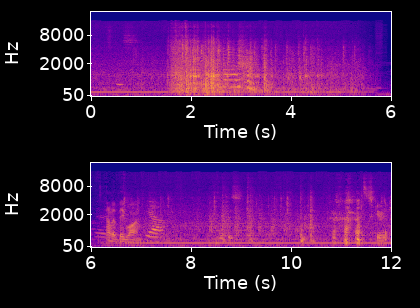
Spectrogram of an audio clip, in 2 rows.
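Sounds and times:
steady low hum: 0.0 - 12.0
room fittings clicking and rattling: 1.5 - 5.6, 6.3 - 12.0.

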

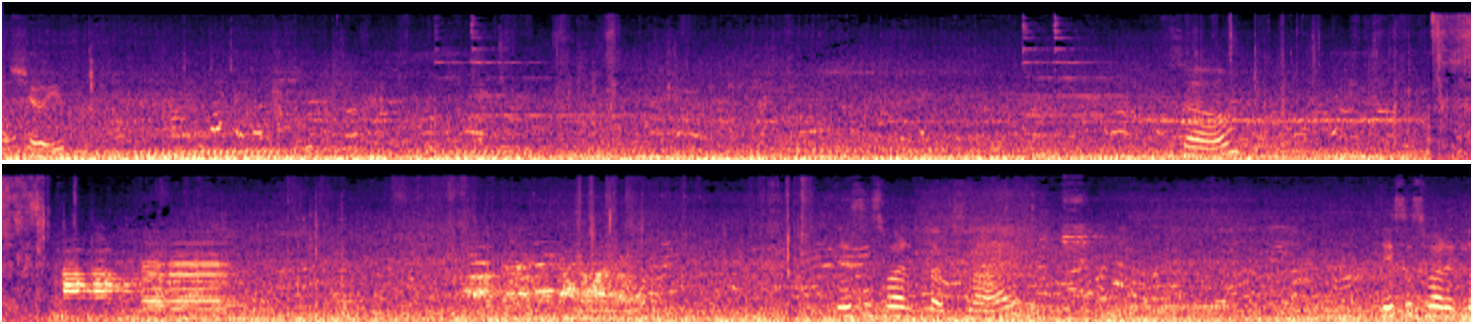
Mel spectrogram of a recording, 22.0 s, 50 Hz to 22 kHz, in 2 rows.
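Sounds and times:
passers-by talking: 0.0 - 22.0
street traffic engine rumble: 0.0 - 22.0
vehicle horn honking: 11.5 - 12.9, 18.8 - 19.4.

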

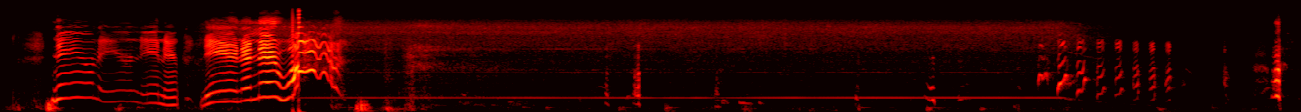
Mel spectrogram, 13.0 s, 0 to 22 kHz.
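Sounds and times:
faint hum with hiss: 0.0 - 13.0.

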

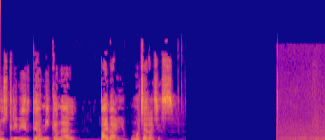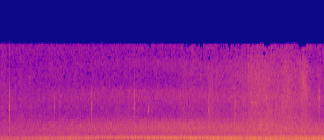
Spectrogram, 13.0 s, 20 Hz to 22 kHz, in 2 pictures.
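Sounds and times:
low hum: 1.4 - 2.0, 5.5 - 12.9
rushing drone falling in pitch: 5.5 - 12.9.

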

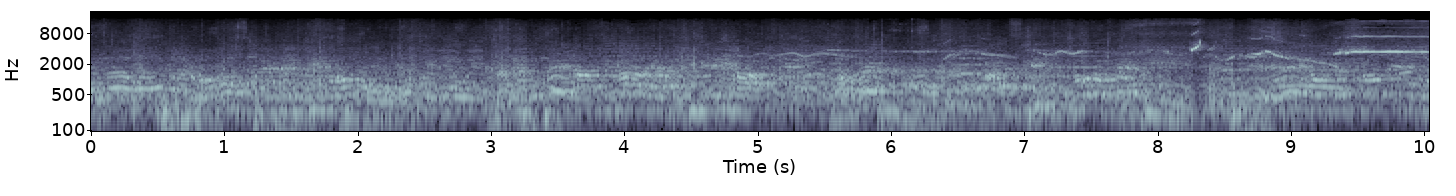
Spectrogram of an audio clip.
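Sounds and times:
crowd shouting and howling: 0.0 - 10.0
high whistle-like cry: 5.0 - 7.6, 8.2 - 10.0.

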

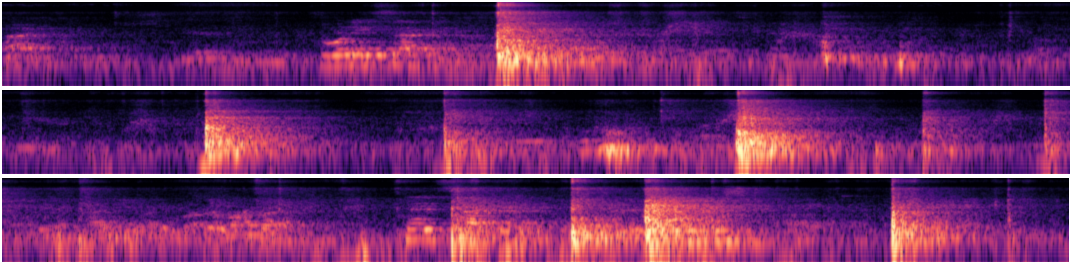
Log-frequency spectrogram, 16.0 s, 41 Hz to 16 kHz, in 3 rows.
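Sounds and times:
padded sticks striking: 8.9 - 10.8.

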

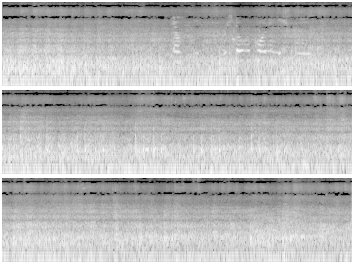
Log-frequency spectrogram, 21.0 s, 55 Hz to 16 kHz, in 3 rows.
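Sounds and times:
freight train rolling past: 0.0 - 21.0.

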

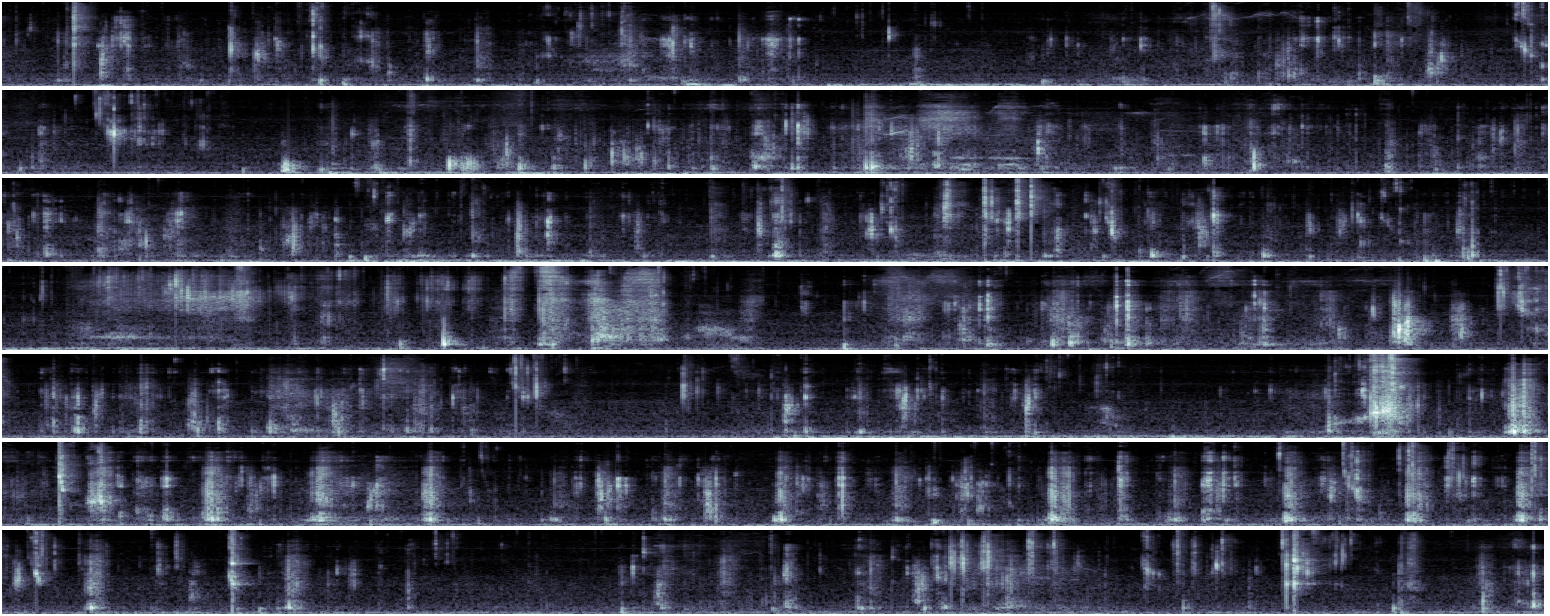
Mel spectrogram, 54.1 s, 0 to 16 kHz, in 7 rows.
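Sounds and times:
crunchy chewing of fried chicken: 0.0 - 54.0
wet mouth sounds: 23.4 - 30.9.

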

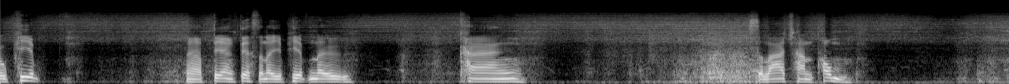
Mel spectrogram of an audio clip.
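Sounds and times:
man talking: 0.0 - 0.5, 1.8 - 3.6, 4.6 - 5.4, 7.5 - 8.6
background hiss: 0.0 - 10.0.

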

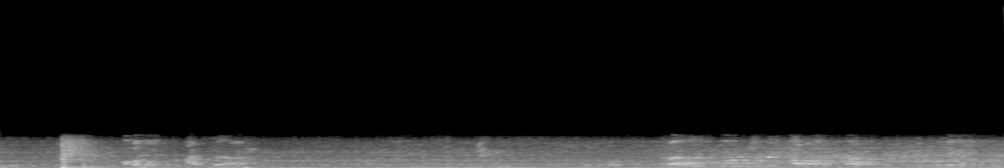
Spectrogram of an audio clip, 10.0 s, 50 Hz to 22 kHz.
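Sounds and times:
football kick thud: 0.6 - 1.6.

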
